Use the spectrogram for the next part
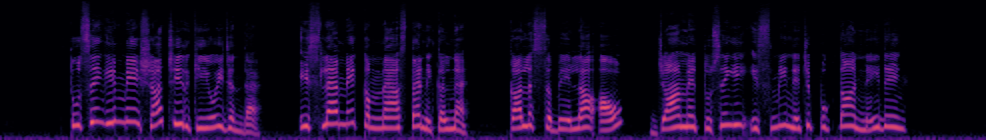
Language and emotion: Dogri, angry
